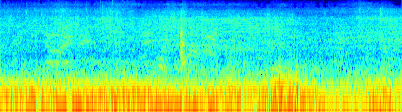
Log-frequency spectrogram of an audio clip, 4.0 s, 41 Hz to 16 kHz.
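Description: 1969 Massey Ferguson 135's 2.5-litre three-cylinder diesel engine (Perkins) running with a steady low drone, with wind buffeting the microphone.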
